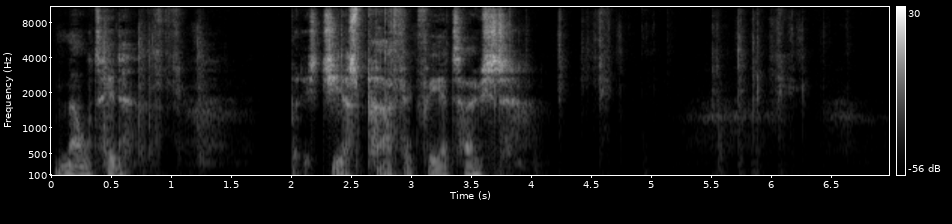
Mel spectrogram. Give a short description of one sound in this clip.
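A knife shaves thin curls from a piece of wood.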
